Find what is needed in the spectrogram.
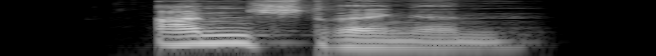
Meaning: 1. to make an effort, to work hard at something, to labour 2. to put something to work, to use something, to work something 3. to exert, to strain, to exhaust 4. to file
- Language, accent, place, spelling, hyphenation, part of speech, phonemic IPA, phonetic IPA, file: German, Germany, Berlin, anstrengen, an‧stren‧gen, verb, /ˈanˌʃtʁɛŋən/, [ˈʔanˌʃtʁɛŋn̩], De-anstrengen.ogg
